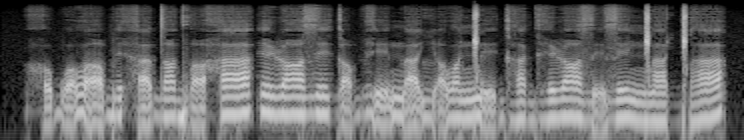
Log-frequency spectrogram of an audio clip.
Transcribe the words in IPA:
hɔ̰bɔ̰lˠɑ̰ beha̰ dɑɡwɑ̰ ha | eɭɑ zeɡɑ̰bʱḛ na̰ ʎɑ̰lˠeŋ͡ǁḛ ɡʱaɡʱeɭɑ zḛze ŋ͡ǁa ɡ͡ǁa

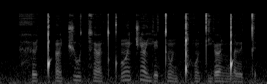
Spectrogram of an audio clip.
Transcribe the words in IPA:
hɘ˧˩˧ǃʼə̃˧˩˧t͡ʃu˥˩ t͡sœ̃˧˩˧t kʷʼẽ˦˥t͡ʃə̃˥˩ je˦˥tũ˥˩dǃʰũ˧˩˧t jœ˥˩ŋ͡ǃɘ˧˩˧t

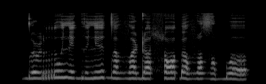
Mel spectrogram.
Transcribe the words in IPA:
d̪oɭrulʲɛɡ ɨlʲɨ dɐvʌɖʌ ɬɔɗʌvɨzˤɛ̤ bɤ

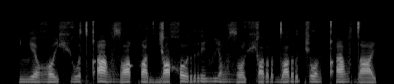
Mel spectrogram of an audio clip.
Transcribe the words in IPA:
ʎe˨˩ʁʷi˨˩ çu˩˧d qʼæ˥˨vzˤo˩˧qʷe˨˩dɟɒ˩˧ χu˥˨ri˥vi˥˨v zˤu˩˧çɒ˧˩˧rdɒ˧˥rco˥v qʼe˧˥vdˤi˨˩

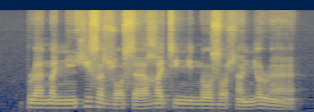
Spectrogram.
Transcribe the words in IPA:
pɹænaɲĩ çizʌɮɔ sæ ʁæciɲinɔ zɔɬãɲ ʌɹæ̃

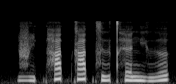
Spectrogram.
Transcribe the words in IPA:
vi˨˩t̚ha˦˥t̚ka˦˥t̚ sɨ˧˥t̪ʰɛ˧ŋjɨ˧˥ə̯

